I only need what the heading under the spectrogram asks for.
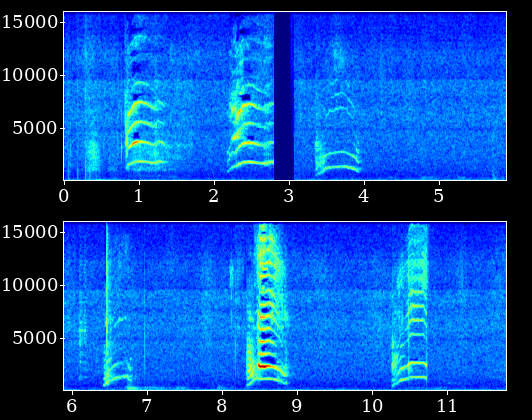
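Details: Tiny kittens meowing in a quiet room: about seven separate high, arched mews, some short and bright, others drawn out and falling. One louder, sharper cry stands out near the end, with a faint low hum beneath.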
